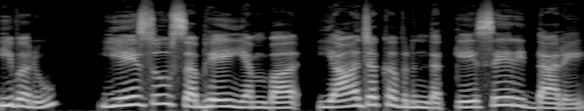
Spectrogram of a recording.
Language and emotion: Kannada, neutral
